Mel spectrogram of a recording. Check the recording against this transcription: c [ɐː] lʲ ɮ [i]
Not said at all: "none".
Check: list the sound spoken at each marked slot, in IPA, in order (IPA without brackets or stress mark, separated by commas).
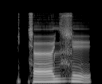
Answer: ɐː, e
